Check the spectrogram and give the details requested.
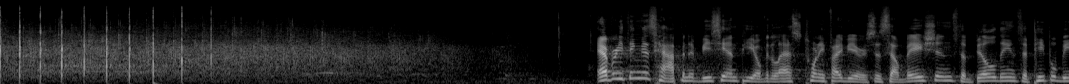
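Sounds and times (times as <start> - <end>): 
church audience clapping: 0.0 - 5.0
speech: 6.0 - 10.6.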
